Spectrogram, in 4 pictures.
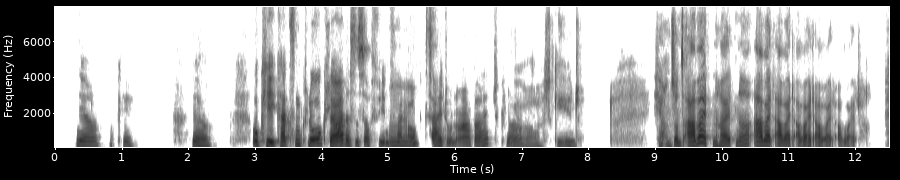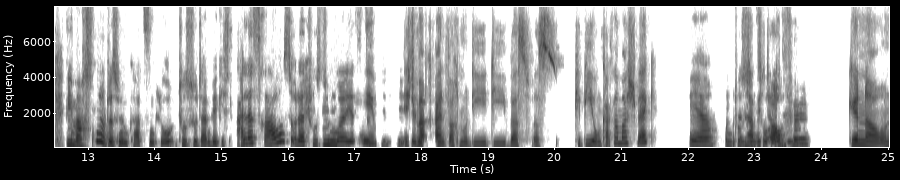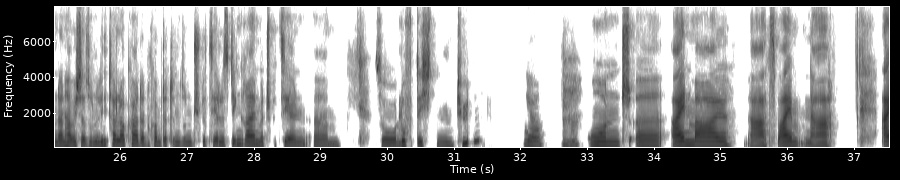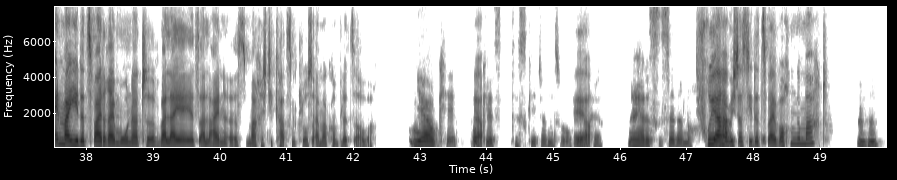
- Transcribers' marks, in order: other background noise; unintelligible speech
- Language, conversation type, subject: German, unstructured, Wie organisierst du deinen Tag, damit du alles schaffst?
